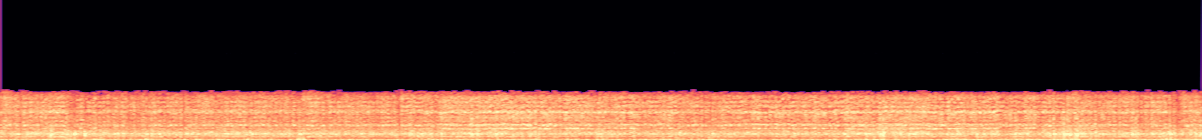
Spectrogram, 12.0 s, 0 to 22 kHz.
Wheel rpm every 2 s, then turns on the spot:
160, 160, 160, 160, 160, 170.
none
